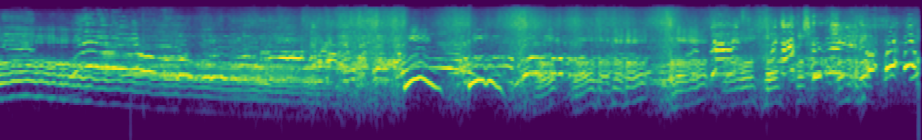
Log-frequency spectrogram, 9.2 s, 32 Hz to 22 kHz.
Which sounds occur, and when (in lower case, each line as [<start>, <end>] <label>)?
[0.00, 9.22] background noise
[0.00, 9.22] crowd
[1.63, 9.22] surf
[4.11, 5.63] whoop
[5.21, 8.77] human sounds
[7.74, 8.77] female speech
